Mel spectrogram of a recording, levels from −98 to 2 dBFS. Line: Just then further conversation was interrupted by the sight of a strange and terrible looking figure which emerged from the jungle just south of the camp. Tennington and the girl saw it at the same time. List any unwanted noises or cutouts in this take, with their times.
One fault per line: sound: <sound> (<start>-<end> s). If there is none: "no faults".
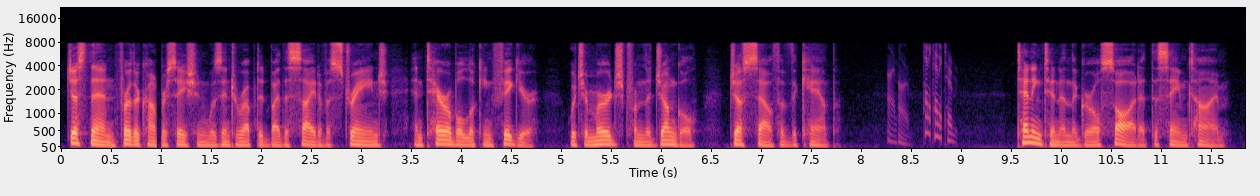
sound: dropout (0.9-1.0 s)
sound: chirp (8.3-9.0 s)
